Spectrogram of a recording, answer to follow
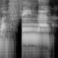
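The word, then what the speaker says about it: Αθήνα: The city of Athens is named after Athena, and Athena is how we pronounce Athens in Greek, the goddess of wisdom,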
